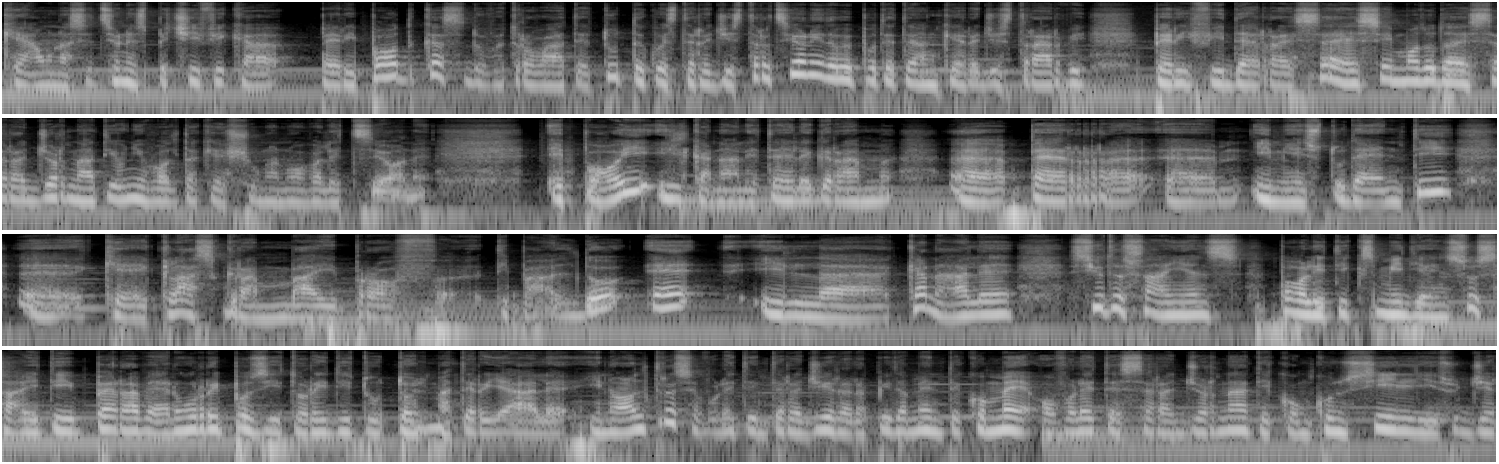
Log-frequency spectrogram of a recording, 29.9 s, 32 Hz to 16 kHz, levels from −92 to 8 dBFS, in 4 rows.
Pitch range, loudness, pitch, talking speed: 165-195 Hz, -23 LUFS, 180 Hz, 165 wpm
